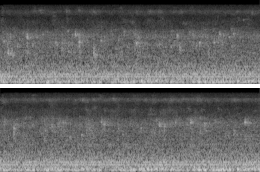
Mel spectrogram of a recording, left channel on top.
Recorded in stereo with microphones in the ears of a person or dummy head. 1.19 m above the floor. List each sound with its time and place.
Only background noise.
